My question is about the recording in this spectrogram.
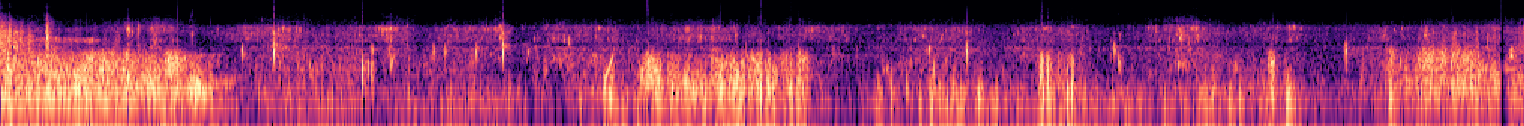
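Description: Wind gusting on the microphone, strongest at the start and again about four seconds in, with scattered small splashes and knocks from someone wading through ankle-deep water while towing a plastic kayak.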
